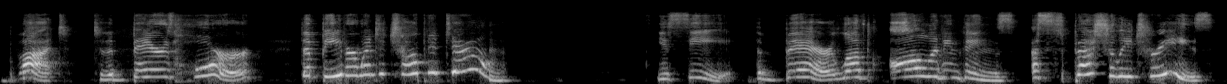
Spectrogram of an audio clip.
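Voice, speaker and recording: A woman's voice: very high voice, wildly swooping pitch, slow. A woman hosting story time, reading to young children in an exaggerated, sing-song, interactive way. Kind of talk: animated picture-book read-aloud for young children.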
